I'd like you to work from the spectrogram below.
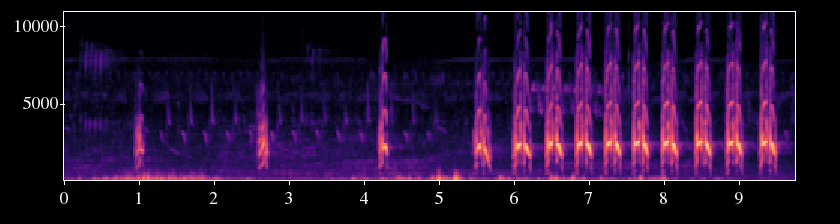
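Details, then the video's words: Young pheasant chick giving high, piercing chirps, first spaced singly, then quickening into a steady, rapid run of about three notes per second, over low rumbling and handling noise. "Sweet voice of baby pheasant || teetar ke bache ki pyari aavaz"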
